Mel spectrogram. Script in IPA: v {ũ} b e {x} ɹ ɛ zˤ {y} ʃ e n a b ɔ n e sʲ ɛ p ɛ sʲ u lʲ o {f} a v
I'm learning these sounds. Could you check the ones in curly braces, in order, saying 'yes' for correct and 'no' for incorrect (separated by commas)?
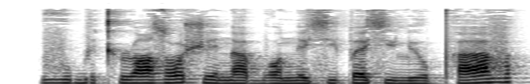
no, no, no, no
